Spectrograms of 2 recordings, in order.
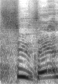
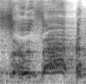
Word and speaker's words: Suzette: She goes, it's not Suzanne, it's Suzette.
